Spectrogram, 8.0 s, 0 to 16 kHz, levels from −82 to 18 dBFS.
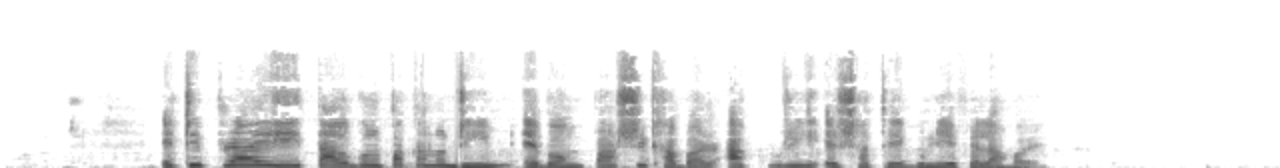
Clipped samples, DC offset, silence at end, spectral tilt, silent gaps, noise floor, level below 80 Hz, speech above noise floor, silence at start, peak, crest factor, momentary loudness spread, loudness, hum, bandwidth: under 0.1%; under 0.1%; 1.55 s; -3.5 dB/octave; none; -82 dBFS; -70 dBFS; 60 dB; 1 s; -6 dBFS; 18 dB; 9 LU; -22 LUFS; none; 11.5 kHz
